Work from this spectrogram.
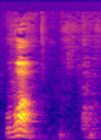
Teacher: एकमात्र ऐसा लेटर जो दंतोष्ठ है ये पूरी सीरीज में, वो है व।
